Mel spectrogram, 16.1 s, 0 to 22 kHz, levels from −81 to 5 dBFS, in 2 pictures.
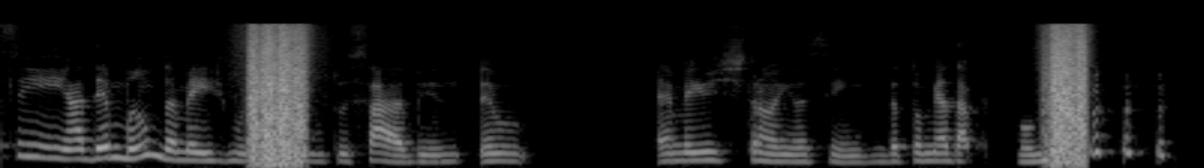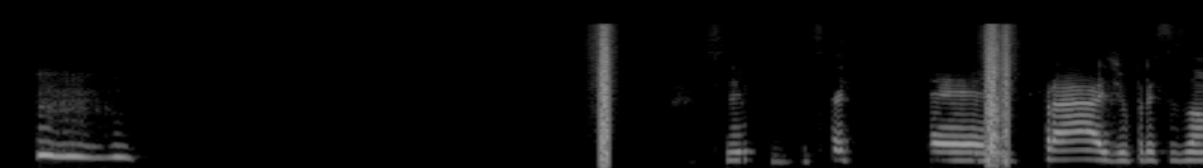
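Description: Four wireless microphone noise hits break into the speech: 1.43 to 2.25 s, 6.85 to 7.34 s, 11.9 to 12.15 s, and 14.48 to 14.83 s. Each is a quick swish of static that washes over the voice for a fraction of a second, the longest about 0.8 s. What's happening is the FM radio link fading as reflected signals cancel at the receiver, so its own noise climbs up through the audio until the signal recovers.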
